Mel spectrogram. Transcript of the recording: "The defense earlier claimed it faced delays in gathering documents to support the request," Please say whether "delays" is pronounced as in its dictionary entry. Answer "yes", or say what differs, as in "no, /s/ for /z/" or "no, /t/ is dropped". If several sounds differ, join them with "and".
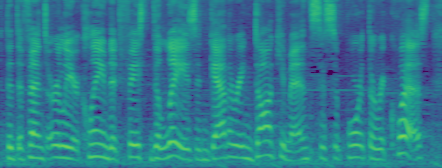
yes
